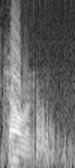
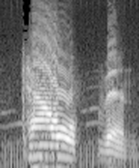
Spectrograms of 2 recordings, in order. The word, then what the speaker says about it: Calvin: you I'm fine but you're going to have to say my name at least once correctly Calvin have you money right can you say Calvin are Calin Cal can you say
